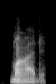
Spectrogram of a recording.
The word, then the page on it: MOD: American English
